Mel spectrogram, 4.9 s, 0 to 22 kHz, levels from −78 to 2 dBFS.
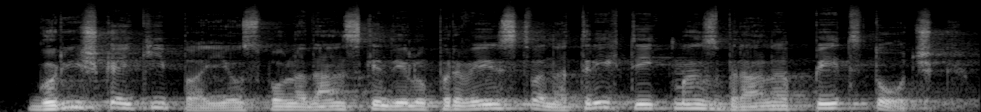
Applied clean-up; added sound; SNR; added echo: none; none; none; none.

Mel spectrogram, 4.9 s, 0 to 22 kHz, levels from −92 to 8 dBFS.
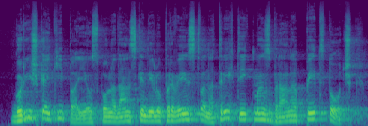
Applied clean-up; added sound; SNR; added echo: neural mask model Resemble Enhance denoiser.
